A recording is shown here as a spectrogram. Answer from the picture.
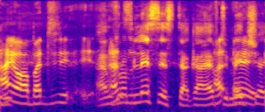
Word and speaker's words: Leicester: It's called Leicester.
